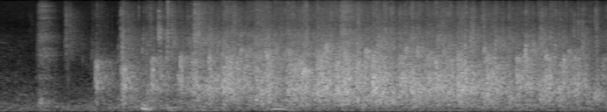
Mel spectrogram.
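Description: Audience applauding: a few scattered claps, then full applause from about a second in that holds steady and dies away at the end.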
